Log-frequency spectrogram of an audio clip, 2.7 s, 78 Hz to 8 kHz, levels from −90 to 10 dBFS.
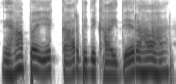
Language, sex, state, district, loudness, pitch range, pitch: Hindi, male, Jharkhand, Ranchi, -13 LUFS, 135-155 Hz, 150 Hz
